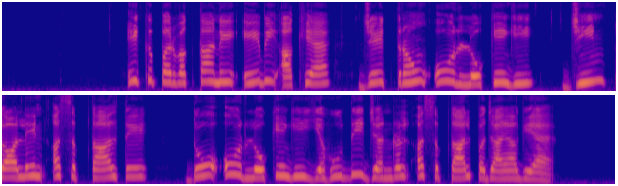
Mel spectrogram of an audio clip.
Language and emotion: Dogri, neutral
